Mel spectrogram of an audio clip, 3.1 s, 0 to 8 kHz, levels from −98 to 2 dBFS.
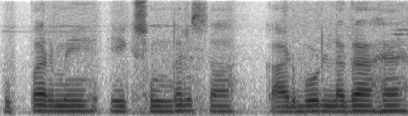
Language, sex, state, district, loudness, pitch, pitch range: Hindi, male, Chhattisgarh, Raipur, -19 LUFS, 135 Hz, 130-140 Hz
